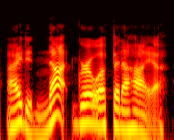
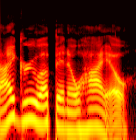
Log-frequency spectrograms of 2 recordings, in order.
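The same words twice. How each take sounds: First: "Ohio" reduced to "uh-HI-uh"; Southern Ohio pronunciation. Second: Said in the usual way. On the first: Shown as a demonstration. Host joking about home state, "Ohio" said as "Ohia". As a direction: end "Ohio" on "uh", not "oh". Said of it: "then we have a Southern Ohio accent". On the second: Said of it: "we have a Northern Ohio accent".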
